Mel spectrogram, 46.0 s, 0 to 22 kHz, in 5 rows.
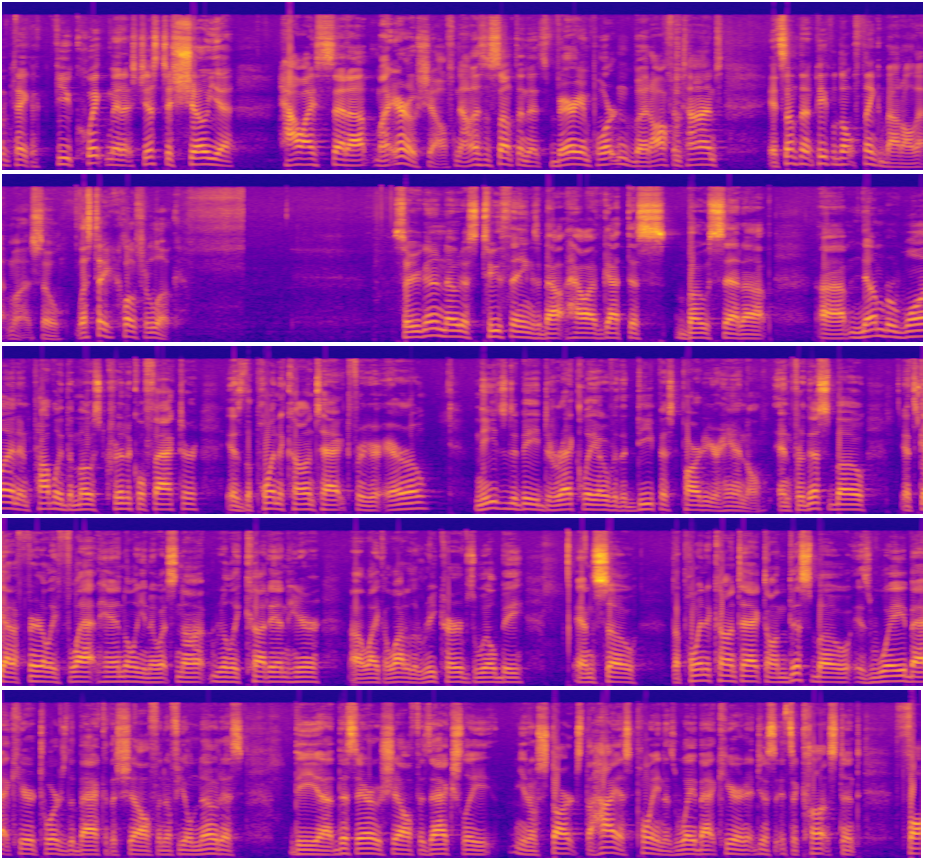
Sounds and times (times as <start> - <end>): Speech: 0.0 - 11.1, 13.1 - 46.0.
